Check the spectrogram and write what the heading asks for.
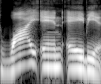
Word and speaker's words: YNAB: I use Y, and people always say, how do you pronounce that? It's YNAB. It stands for You Need a Budget.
